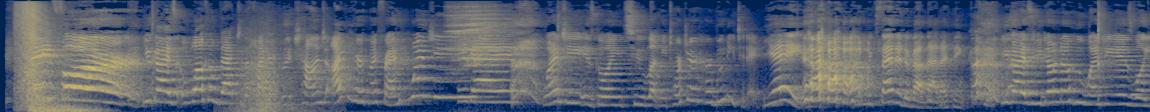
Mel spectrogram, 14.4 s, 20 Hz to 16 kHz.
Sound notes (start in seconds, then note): 10.1 laughs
